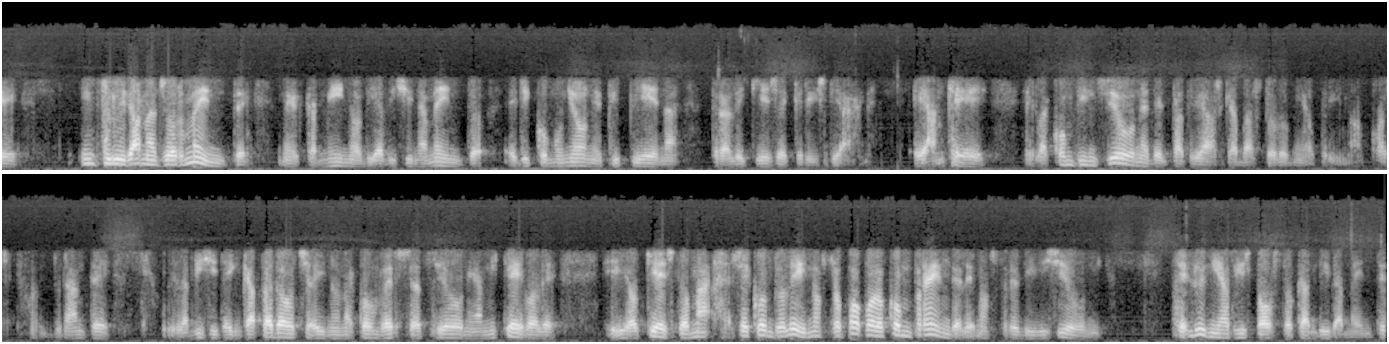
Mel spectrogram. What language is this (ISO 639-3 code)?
ita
